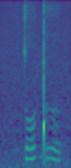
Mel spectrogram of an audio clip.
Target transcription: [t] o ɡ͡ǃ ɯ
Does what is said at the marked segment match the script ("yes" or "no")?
yes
